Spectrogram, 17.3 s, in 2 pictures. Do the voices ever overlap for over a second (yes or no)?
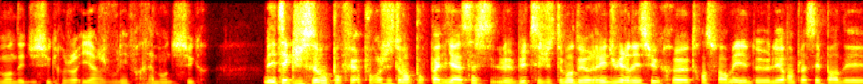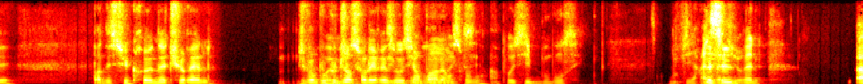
yes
